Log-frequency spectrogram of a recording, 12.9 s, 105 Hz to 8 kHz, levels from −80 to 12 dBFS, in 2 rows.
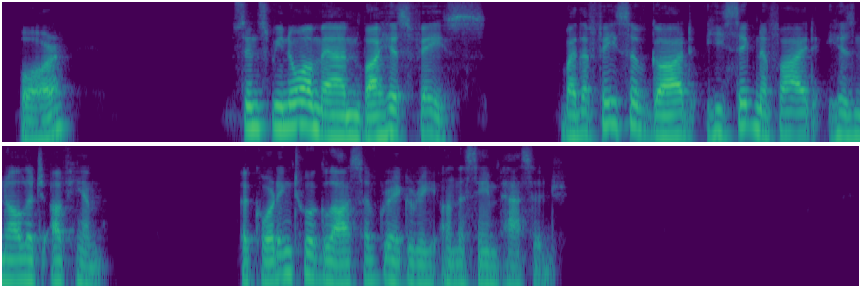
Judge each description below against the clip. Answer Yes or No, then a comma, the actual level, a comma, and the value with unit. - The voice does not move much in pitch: No, average, 4.2 semitones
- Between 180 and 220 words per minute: No, average, 140 wpm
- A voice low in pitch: Yes, low, 120 Hz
